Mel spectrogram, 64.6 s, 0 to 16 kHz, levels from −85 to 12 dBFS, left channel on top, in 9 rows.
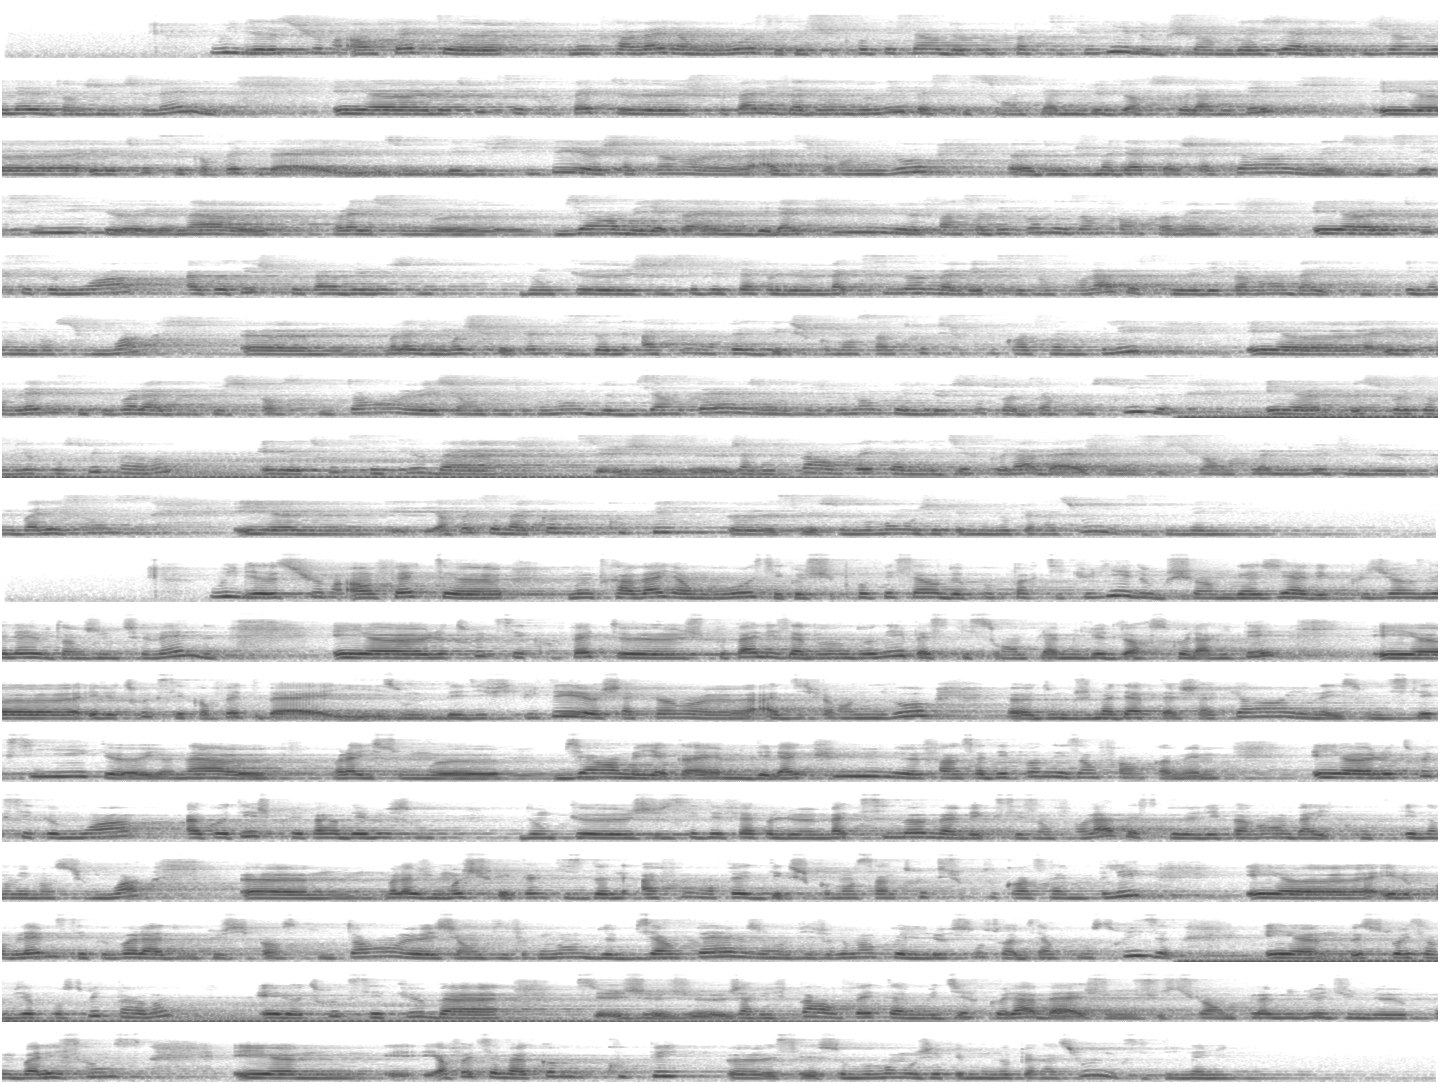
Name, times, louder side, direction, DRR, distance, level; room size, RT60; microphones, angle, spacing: voice 1, 1.0-9.4 9.7-22.9 23.2-30.9 31.3-41.8 42.1-51.1 51.5-63.6, right 4 dB, 55° right, 9 dB, 0.5 m, -27 dB
sound 1, 48.9-54.4, left 1 dB, 15° left, 1.2 m, -32 dB
19.0 x 8.6 x 7.4 m, 2.2 s
head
